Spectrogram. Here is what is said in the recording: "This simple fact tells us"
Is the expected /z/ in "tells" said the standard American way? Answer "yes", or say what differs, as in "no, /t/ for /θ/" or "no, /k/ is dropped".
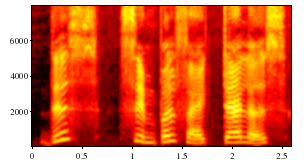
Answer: no, /z/ is dropped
